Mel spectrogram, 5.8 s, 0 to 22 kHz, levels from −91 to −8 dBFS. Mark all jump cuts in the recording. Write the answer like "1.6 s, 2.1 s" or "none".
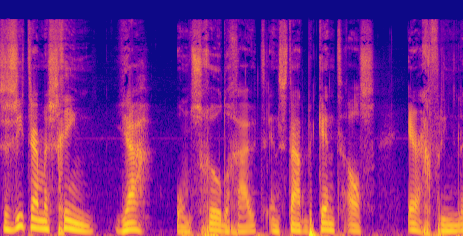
none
